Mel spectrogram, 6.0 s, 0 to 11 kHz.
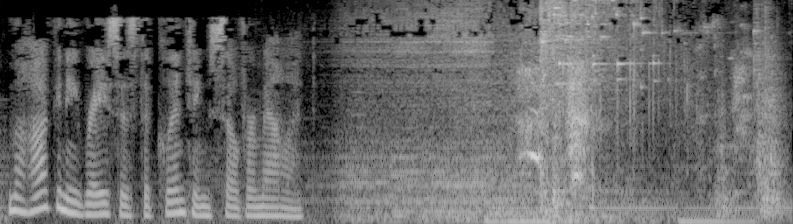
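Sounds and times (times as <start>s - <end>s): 
speech: 0.1s - 2.7s
glass jar shattering in a bathroom basin: 3.9s - 5.9s
glass shards tinkling: 4.0s - 5.8s.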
